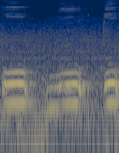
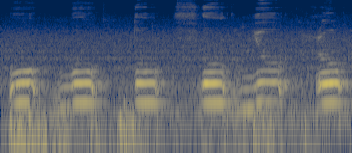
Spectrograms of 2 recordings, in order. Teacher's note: پیش کی آواز آگے کو جاتی ہے اور ہونٹ گول ہوتے ہیں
